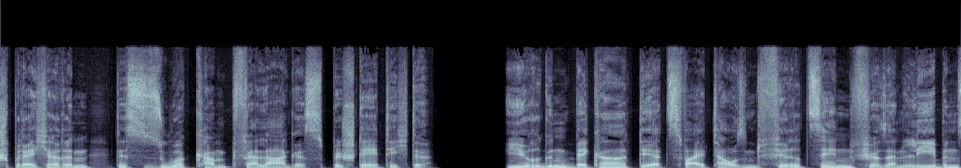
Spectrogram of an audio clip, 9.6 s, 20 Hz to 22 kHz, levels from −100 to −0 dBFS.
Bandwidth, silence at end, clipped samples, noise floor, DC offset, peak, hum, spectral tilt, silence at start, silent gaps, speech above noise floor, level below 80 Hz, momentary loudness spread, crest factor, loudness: 16 kHz; 0 s; under 0.1%; under -90 dBFS; under 0.1%; -8 dBFS; none; -4 dB/octave; 0 s; 4.42-5.05 s; over 65 dB; -46 dBFS; 7 LU; 18 dB; -24 LUFS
